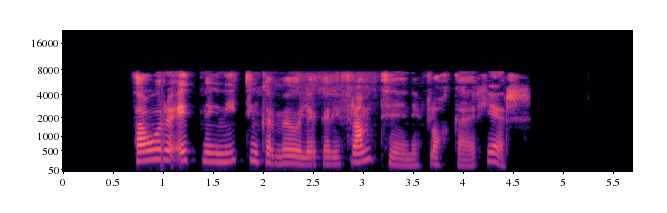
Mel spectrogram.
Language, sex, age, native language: Icelandic, female, 40-49, Icelandic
